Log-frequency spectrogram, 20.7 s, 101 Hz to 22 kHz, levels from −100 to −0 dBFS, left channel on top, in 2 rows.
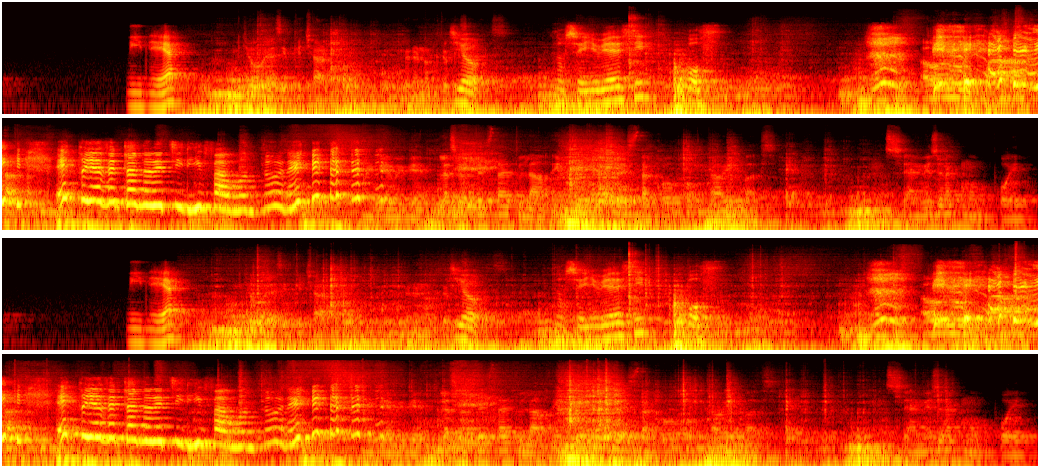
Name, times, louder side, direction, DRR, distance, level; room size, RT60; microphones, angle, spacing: voice 1, 1.3-1.8 4.5-4.8 5.5-6.5 6.8-7.2 8.6-14.2 14.9-15.3, left 1 dB, 10° left, 9 dB, 0.3 m, -28 dB
sound 1, 1.7-19.9, right 1 dB, 40° right, 1.8 m, -33 dB
voice 2, 2.3-3.3 4.0-4.8 9.2-10.5 14.0-18.1 19.0-20.5, equal, 85° left, 3 dB, 1.7 m, -38 dB
9.4 x 6.2 x 3.7 m, 0.81 s
head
